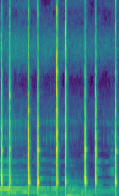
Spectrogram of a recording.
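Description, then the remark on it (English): Hollow, sharp knocks of coconut shells clopped together like horse hooves, about ten crisp hits falling in uneven pairs with a trotting rhythm. No voices. “It's just me playing with my coconuts.”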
